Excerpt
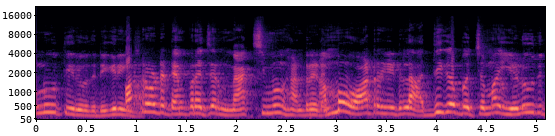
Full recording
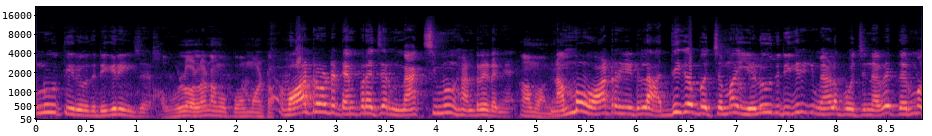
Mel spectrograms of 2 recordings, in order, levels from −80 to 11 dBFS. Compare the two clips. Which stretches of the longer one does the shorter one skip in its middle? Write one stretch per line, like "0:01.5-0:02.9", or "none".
0:01.0-0:02.7
0:04.6-0:05.3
